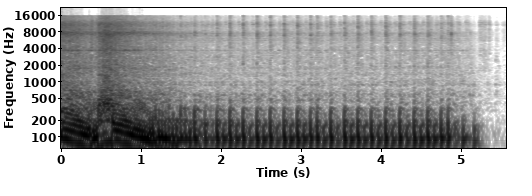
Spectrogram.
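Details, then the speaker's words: Honda Tiger/CB single with AC ignition, after rewiring stator-CDI-coil ignition harness: loud start and rev, then steady even thumping idle at about four beats a second; runs properly. "Oke, kita akan coba hidupkan motornya ya para brother semua. Maka motor ini bisa hidup."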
